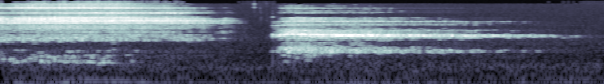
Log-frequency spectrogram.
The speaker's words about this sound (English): We're going to begin by taking a deep breath in through the nose and out through the mouth.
